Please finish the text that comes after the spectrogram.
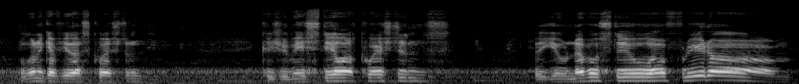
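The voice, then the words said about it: Reluctant Braveheart Scottish accent. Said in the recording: “some accents. A nice wee Braveheart one ... That was the most reluctant Braveheart I've ever heard. Not, ah, freedom!”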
